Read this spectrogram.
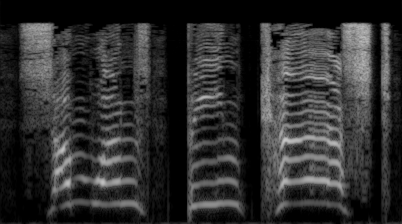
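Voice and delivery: slow, drawn-out high bellow. A narrator's reading. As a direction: bellow it word by word over the wind. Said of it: "bellowed Harry".

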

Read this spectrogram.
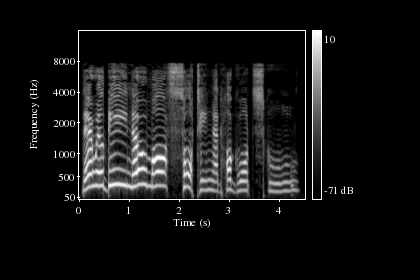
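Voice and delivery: high, slow, cold dark-lord voice; high menacing villain, drawn out; Voldemort gloating. Acted. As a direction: gloat over the fallen hero to the crowd. Voldemort decrees to the crowd.

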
